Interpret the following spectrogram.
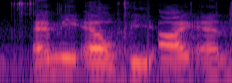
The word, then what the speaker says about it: Melbourne: call in Australia called Melbourne Melvin Melvin Melvin yeah Melbourne m-e-l-b-i-n somehow an album or in Scotland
